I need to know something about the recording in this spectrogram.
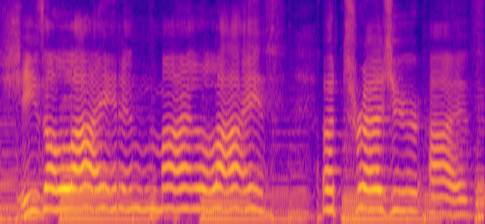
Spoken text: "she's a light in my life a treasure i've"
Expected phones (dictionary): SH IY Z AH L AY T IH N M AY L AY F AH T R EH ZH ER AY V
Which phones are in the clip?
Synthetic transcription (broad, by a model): SH IY Z AH L AY T IH N M AY L AY F AH T R EH ZH ER AY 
